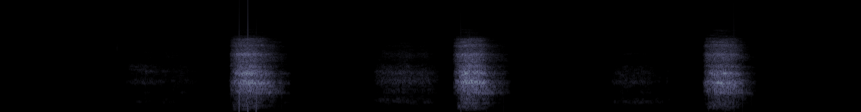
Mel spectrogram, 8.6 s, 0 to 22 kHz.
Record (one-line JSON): {"exhalation_length": "8.6 s", "exhalation_amplitude": 6666, "exhalation_signal_mean_std_ratio": 0.28, "survey_phase": "beta (2021-08-13 to 2022-03-07)", "age": "65+", "gender": "Female", "wearing_mask": "No", "symptom_none": true, "smoker_status": "Never smoked", "respiratory_condition_asthma": false, "respiratory_condition_other": false, "recruitment_source": "REACT", "submission_delay": "2 days", "covid_test_result": "Negative", "covid_test_method": "RT-qPCR"}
